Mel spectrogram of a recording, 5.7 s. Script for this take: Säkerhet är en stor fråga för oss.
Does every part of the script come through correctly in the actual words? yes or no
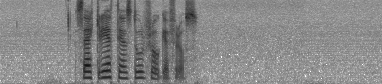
yes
